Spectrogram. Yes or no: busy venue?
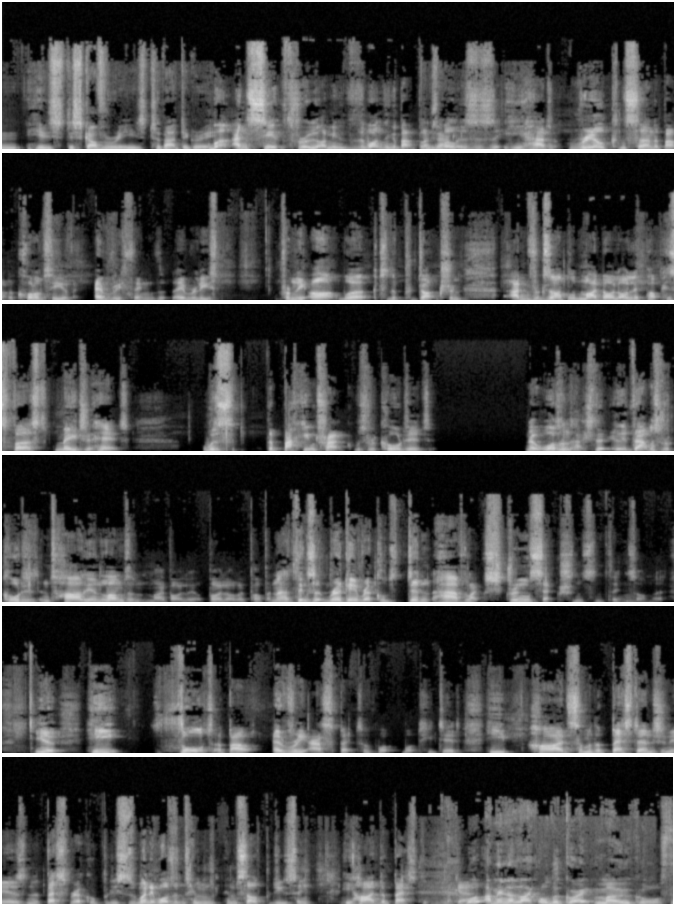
no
